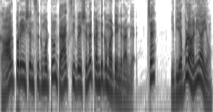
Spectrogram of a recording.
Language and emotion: Tamil, angry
